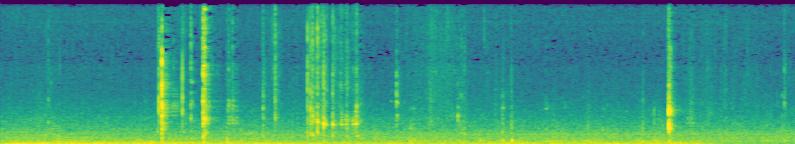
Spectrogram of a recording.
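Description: Someone chewing crisp guava close to the microphone: a few scattered sharp crunches, a little cluster about three seconds in and the sharpest near the end, over a low rumble.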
